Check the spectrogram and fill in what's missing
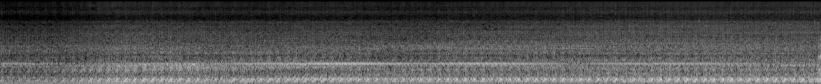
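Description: A Toyota Corolla 4A-F engine with a Solex carburetor idles steadily nearby after being brought back to running, a low, even chugging pulse with a faint cooling fan whir underneath and no voices.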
